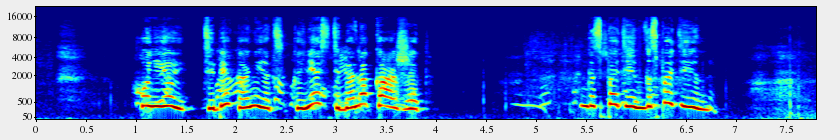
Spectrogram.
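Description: A young woman speaks sharply, scolding.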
